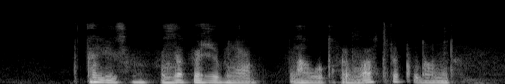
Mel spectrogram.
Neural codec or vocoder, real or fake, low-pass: codec, 44.1 kHz, 2.6 kbps, DAC; fake; 7.2 kHz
